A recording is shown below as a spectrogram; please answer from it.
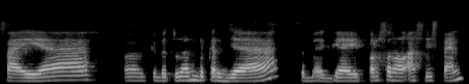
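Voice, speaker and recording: Seorang perempuan tamu wawancara bercerita santai, sering menirukan percakapan dengan nada lebih tinggi. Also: female voice, fairly even intonation, measured pace, no room sound. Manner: chatty, acts out quoted dialogue with rising pitch. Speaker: interview guest. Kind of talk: casual storytelling. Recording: dull dry lo-fi sound.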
